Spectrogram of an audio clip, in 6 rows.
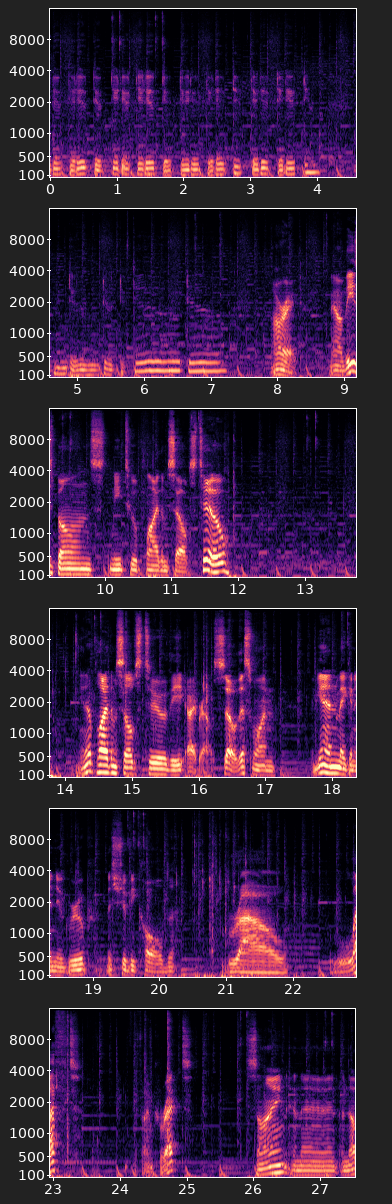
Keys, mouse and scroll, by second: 0.0 Tab, 1.0 right click, 1.7 right click, 4.9 Tab, 9.5 right click, 10.7 Tab, 11.4 right click, 11.9 Tab, 13.1 right click, 14.5 shift+right click, 16.0 ctrl+l, 17.2 scroll down 1, 18.2 click, 19.6 click, 19.7-25.0 drag, 25.8 click, 27.1 click.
